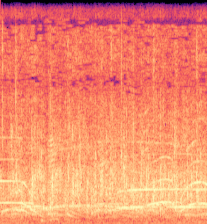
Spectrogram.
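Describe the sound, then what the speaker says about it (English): An outdoor crowd at a Juneteenth celebration in New York applauds a council member. The clapping is faint and steady, mixed with a low background hum and some murmuring voices. "Please help us give her a big round of applause as she closes us out."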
